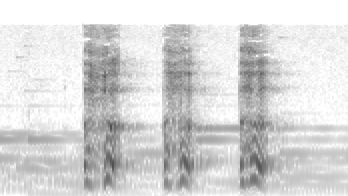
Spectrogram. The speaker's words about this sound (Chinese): 如果咳嗽了，我们应该怎么办呢？在细菌跑出来之前，赶紧捂住嘴巴，像这样，拿手绢或者手捂住嘴巴，或是用胳膊挡住嘴巴，甚至是把头侧到没有人的一边去。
